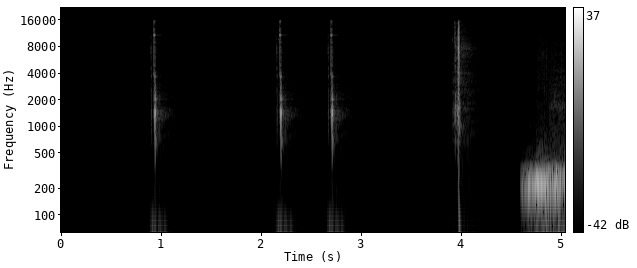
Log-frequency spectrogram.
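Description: Short menu clicks sound a few times.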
